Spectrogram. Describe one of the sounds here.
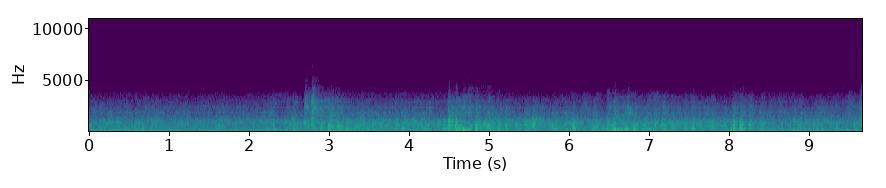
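Wind rushes past an open train door.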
